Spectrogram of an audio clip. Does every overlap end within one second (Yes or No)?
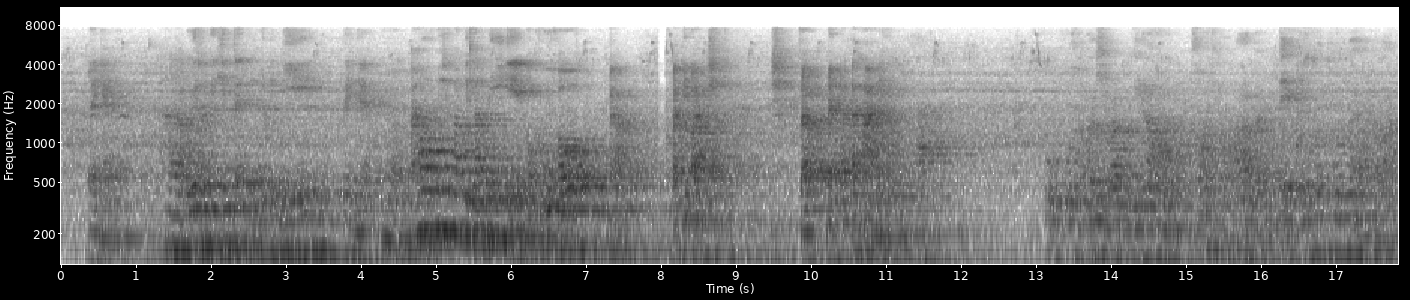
Yes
